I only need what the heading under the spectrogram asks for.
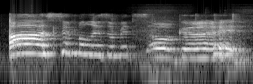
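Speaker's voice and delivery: slow, swooning gush over symbolism; high, slow, overcome with delight. Retold or imitated. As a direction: melt with admiration, drawn out. Gushing over film symbolism.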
